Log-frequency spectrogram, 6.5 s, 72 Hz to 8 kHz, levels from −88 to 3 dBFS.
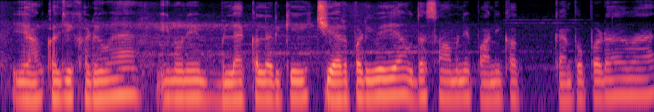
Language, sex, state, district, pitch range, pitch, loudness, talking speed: Hindi, male, Uttar Pradesh, Jyotiba Phule Nagar, 130-140 Hz, 135 Hz, -25 LUFS, 200 wpm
